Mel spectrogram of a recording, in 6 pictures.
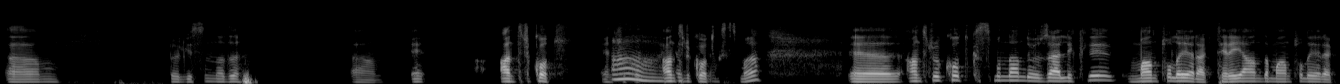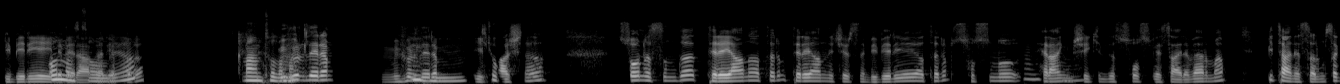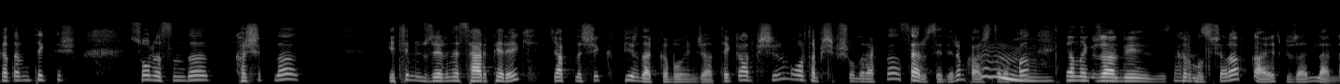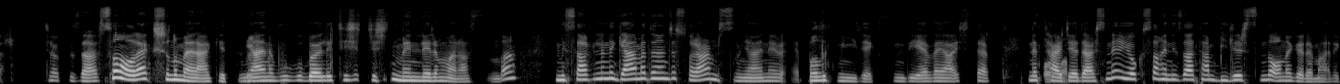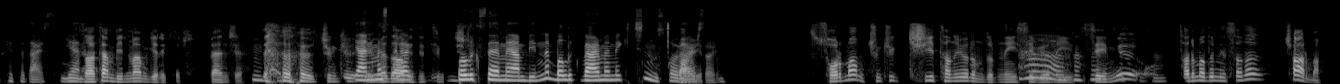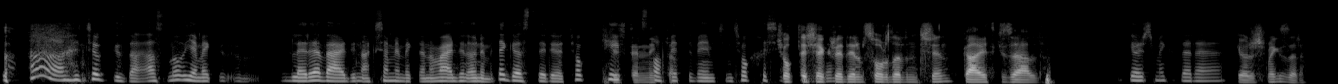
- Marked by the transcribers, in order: tapping; "antrikot" said as "entrikot"; other background noise; chuckle; tsk; chuckle
- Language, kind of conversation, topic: Turkish, podcast, Akşam yemekleri evinizde genelde nasıl geçer?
